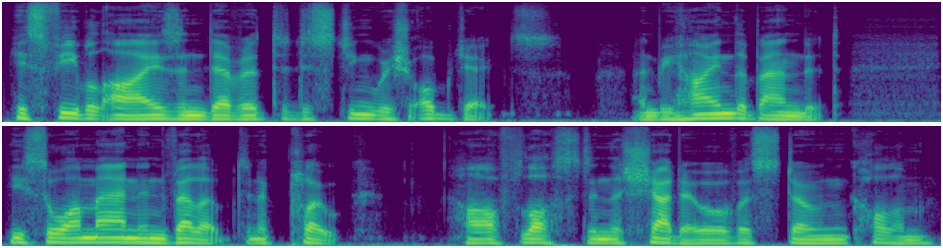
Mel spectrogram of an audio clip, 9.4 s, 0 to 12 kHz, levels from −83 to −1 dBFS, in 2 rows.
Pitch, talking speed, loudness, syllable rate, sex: 100 Hz, 180 wpm, -19 LUFS, 5.3 syllables/s, male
